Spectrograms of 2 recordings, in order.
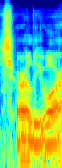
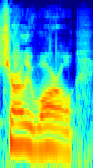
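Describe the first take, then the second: First: The surname begins with a 'wor' sound. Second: The surname begins with a 'war' sound. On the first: The speaker calls it wrong. "I pronounced it wrong" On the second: The speaker calls it right. "pronounced Warrell"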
